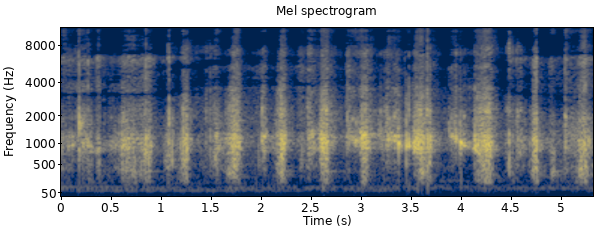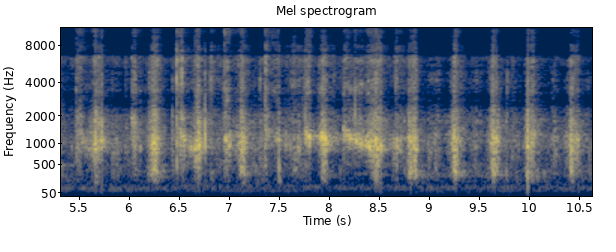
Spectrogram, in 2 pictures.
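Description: Refrozen block ice being bitten and chewed close to the microphone: a rapid, irregular run of crisp, crackling crunches.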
